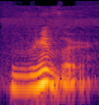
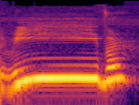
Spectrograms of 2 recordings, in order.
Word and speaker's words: river: This word is a word that a lot of us say wrong. River. It has a short I sound, a short E sound. River. Okay, don't say river. It's a river.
